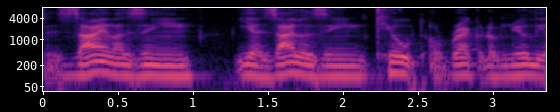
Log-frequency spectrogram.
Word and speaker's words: xylazine: into their stumps it says uh how you pronounce it xylazine yeah xylazine killed a record of nearly 107 000 people in the U.S in 2021.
